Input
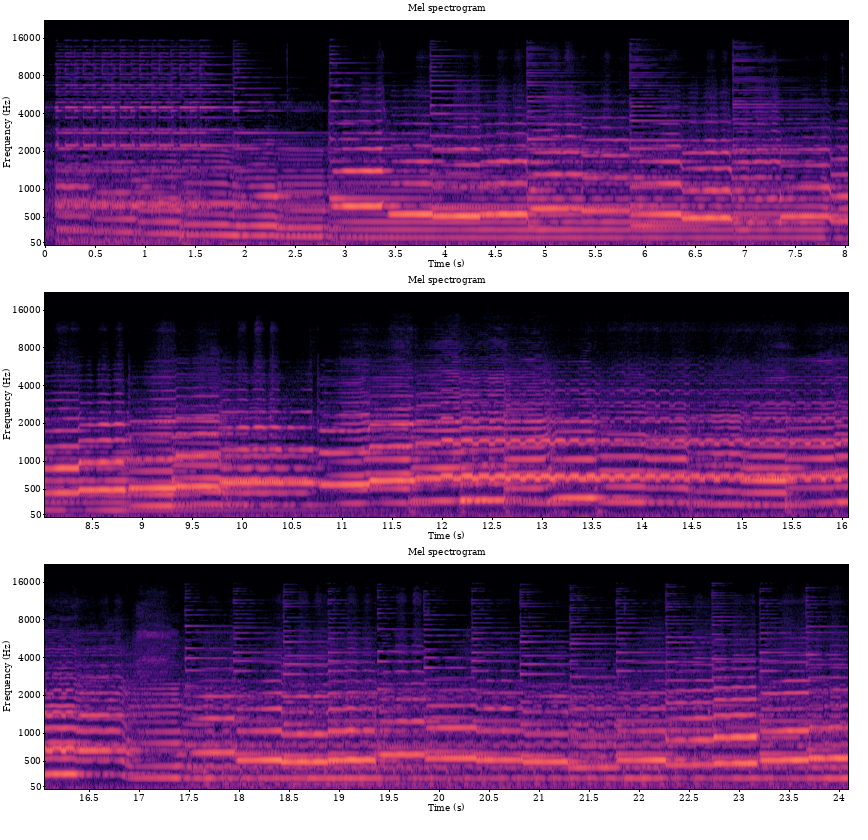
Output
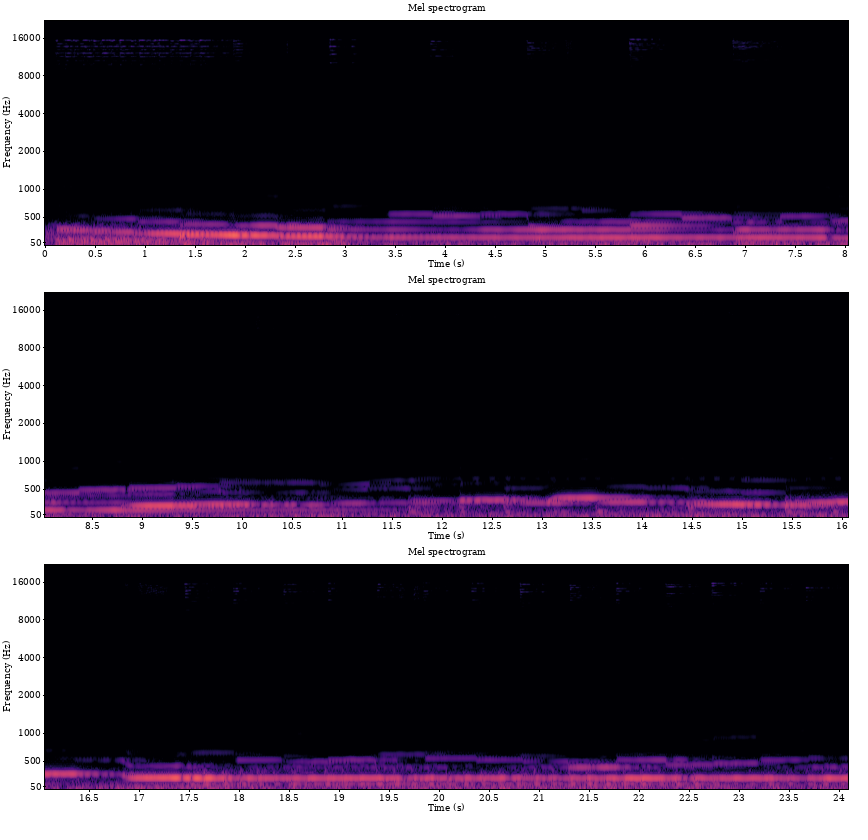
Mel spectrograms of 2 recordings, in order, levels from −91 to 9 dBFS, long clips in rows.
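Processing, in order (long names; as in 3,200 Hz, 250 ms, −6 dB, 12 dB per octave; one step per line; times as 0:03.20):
downward compressor, threshold −28 dBFS, peak gain reduction 10.5 dB
inverse Chebyshev band-stop filter 700–7,000 Hz, stop band 60 dB
parametric band 360 Hz +4 dB 0.26 octaves
single-tap delay 217 ms −11.5 dB
dynamic equaliser 210 Hz, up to +4 dB, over −54 dBFS, Q 2
flanger whose copies keep moving one way rising 0.38 Hz
level +7.5 dB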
